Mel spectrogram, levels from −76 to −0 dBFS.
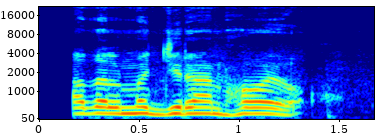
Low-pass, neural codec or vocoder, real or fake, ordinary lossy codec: none; none; real; none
